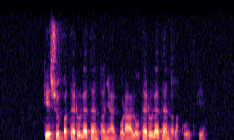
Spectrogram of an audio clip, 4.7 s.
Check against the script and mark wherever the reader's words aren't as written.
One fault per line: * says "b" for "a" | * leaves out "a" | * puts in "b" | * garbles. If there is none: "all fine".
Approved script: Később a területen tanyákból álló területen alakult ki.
all fine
